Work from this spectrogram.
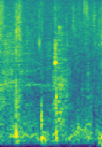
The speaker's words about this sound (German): oh, ich hoffe, ihr hört den Stuhl nicht die ganze Zeit im Hintergrund. Das ist ja schlimm, Alter, wie der knarzt. Ich glaube, ich brauche mal einen neuen Bürostuhl.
